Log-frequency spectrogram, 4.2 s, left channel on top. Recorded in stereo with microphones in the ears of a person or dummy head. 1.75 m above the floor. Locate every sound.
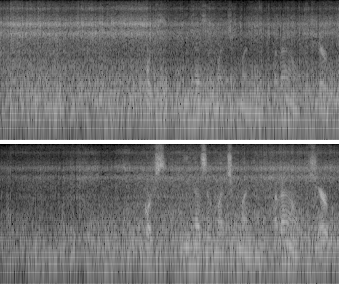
1.8 s a man speaking: 50° right (ahead or behind)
